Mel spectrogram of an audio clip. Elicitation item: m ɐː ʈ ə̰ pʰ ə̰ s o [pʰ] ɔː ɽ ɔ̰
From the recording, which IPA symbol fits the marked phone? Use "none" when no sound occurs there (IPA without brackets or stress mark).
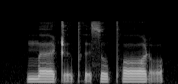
pʰ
